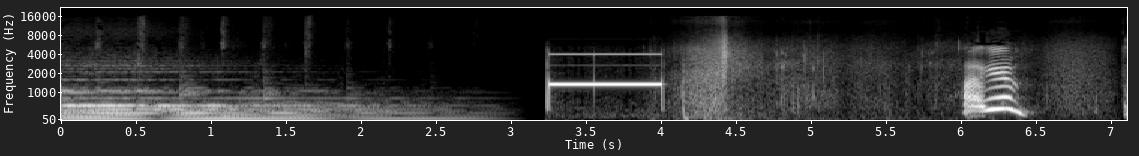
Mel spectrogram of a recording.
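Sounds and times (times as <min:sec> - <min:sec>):
music: 0:00.0 - 0:03.1
steady ringing tone on a phone line: 0:03.2 - 0:04.1
speech: 0:06.2 - 0:06.5.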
